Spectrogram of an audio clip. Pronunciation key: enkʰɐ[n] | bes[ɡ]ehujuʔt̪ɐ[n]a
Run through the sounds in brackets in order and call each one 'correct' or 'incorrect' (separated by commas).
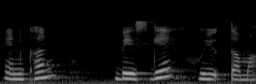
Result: correct, correct, incorrect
